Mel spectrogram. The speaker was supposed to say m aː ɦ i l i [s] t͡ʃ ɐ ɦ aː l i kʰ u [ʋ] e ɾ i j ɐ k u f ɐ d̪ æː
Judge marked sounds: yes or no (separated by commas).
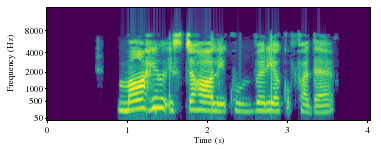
yes, no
